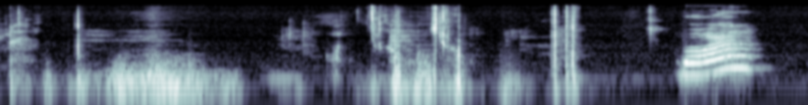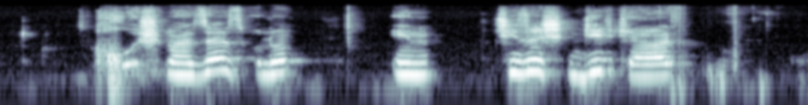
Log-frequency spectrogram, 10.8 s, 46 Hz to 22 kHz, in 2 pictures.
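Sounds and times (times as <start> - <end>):
chewing and crunching tasty food: 2.0 - 3.2
speech: 4.6 - 5.1, 6.1 - 7.4, 8.0 - 10.0.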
